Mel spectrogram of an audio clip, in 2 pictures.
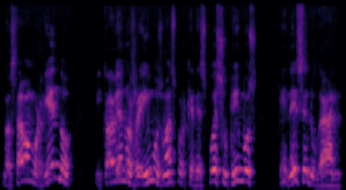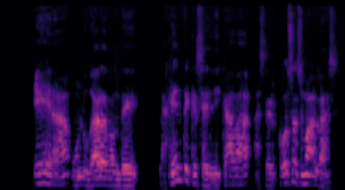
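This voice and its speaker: A preacher delivers a sermon in a dark, gravelly voice. The pitch leaps and falls with great animation, swinging between loud emphatic bursts and quiet asides. Phrases are often repeated and restarted. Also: animated, moderate pace.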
